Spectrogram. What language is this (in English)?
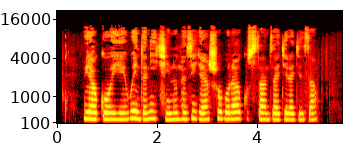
Kinyarwanda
